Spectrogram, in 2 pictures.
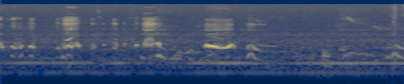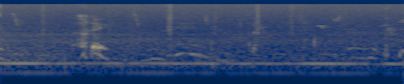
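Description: Soft babbling and little giggles from a toddler in short scattered bits, over a steady low hum.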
